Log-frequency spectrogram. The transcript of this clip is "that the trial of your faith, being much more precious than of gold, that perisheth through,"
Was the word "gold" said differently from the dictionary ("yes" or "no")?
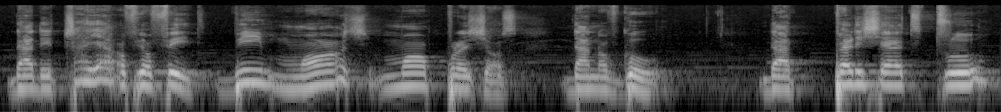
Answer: yes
